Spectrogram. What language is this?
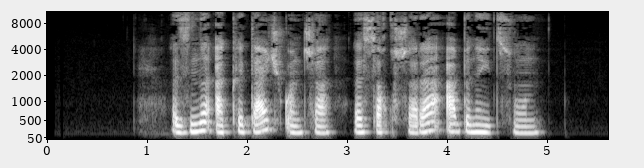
Abaza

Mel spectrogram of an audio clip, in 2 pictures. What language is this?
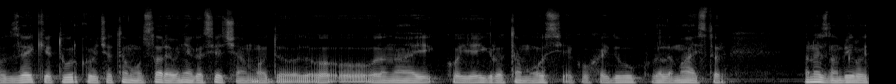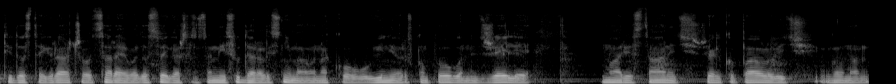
Croatian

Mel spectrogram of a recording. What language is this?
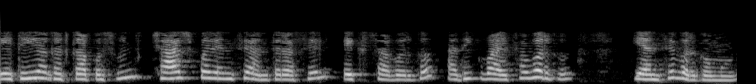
Marathi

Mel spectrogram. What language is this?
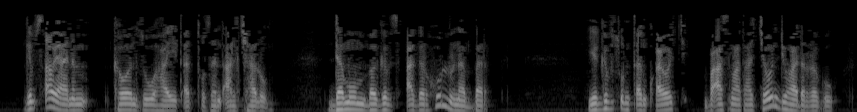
Amharic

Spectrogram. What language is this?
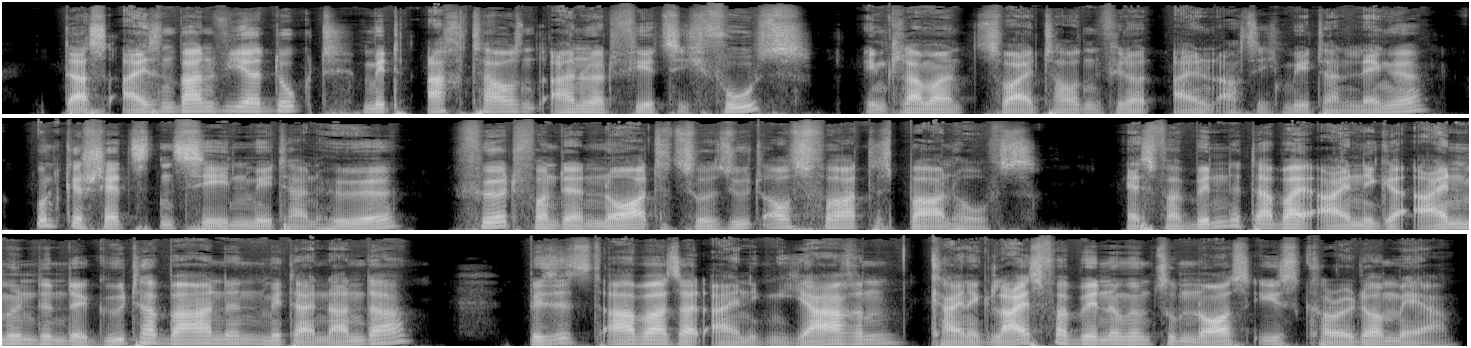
German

